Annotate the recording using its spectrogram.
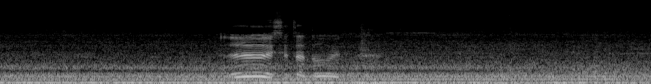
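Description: A vehicle engine rumbles steadily from inside while driving on a road.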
